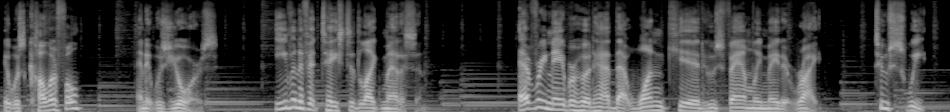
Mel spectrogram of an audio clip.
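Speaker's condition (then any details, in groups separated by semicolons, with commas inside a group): No condition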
